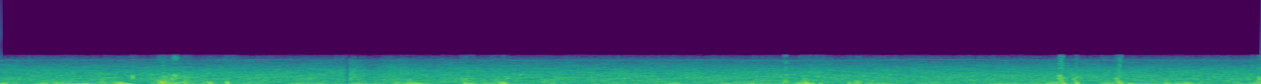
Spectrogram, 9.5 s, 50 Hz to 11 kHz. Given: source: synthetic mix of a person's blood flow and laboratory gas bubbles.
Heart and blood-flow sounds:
Doppler ultrasound of blood flow; precordium
0.96-1.03 s: bubbles
1.10-1.46 s: bubbles
1.52-1.62 s: bubbles
1.67-1.75 s: bubbles
3.44-3.56 s: bubbles
3.68-3.83 s: bubbles
5.86-5.92 s: bubbles
5.99-6.19 s: bubbles
6.34-6.47 s: bubbles
7.91-8.13 s: bubbles
8.34-8.45 s: bubbles
9.34-9.47 s: bubbles
From the record:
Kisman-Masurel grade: 223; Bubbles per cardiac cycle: several, 3 to 8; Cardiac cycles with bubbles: 10 to 50%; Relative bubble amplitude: loud (0.450 to 0.775); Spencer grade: 2 (many but less than half of the cardiac periods contain bubble signals, singularly or in groups); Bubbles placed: anywhere in the cardiac cycle

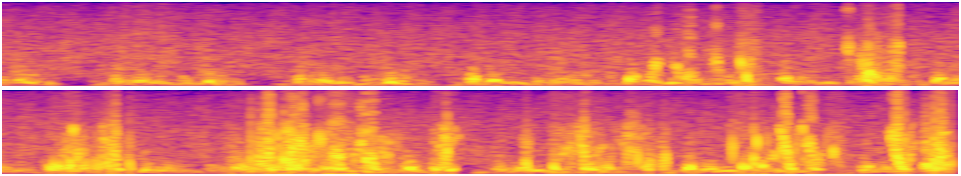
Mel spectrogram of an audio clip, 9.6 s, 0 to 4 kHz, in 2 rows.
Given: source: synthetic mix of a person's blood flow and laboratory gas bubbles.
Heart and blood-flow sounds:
Doppler ultrasound of blood flow; precordium
3.25-3.35 s: bubbles
3.38-3.54 s: bubbles
3.59-3.65 s: bubbles
3.70-3.84 s: bubbles
4.24-4.54 s: bubbles
5.02-5.50 s: bubbles
5.95-6.82 s: bubbles
6.96-7.11 s: bubbles
7.41-7.49 s: bubbles
7.54-8.17 s: bubbles
8.45-9.03 s: bubbles
9.23-9.57 s: bubbles
From the record:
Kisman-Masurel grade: 333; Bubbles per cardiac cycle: rolling drumbeat, 9 or more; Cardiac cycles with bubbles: 50 to 99%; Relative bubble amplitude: loud (0.450 to 0.775); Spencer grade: 3 (all of the cardiac periods contain showers or single bubble signals, but not dominating or overriding the cardiac motion signals); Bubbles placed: only in the low amplitude regions of the cardiac cycle

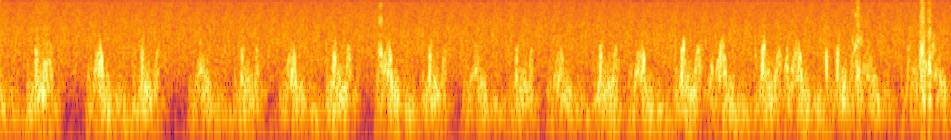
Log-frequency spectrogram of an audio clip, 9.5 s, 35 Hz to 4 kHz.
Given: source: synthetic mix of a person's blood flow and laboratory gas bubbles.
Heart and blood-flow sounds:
Doppler ultrasound of blood flow; precordium
0.34-0.49 s: bubbles
3.77-3.84 s: bubbles
8.23-8.31 s: bubbles
8.51-8.62 s: bubbles
9.18-9.35 s: bubbles
From the record:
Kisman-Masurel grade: 123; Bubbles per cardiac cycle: 1 to 2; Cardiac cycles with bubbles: 10 to 50%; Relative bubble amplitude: loud (0.450 to 0.775); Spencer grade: 2 (many but less than half of the cardiac periods contain bubble signals, singularly or in groups); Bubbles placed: anywhere in the cardiac cycle

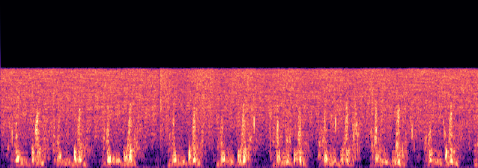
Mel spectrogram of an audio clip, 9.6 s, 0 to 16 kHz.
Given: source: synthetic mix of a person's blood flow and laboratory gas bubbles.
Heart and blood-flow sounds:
Doppler ultrasound of blood flow; precordium
0.21-0.27 s: bubbles
0.77-0.80 s: bubbles
0.84-1.04 s: bubbles
4.93-5.12 s: bubbles
5.37-5.64 s: bubbles
5.67-5.85 s: bubbles
6.36-6.63 s: bubbles
6.69-6.75 s: bubbles
7.04-7.23 s: bubbles
7.41-7.50 s: bubbles
7.54-7.67 s: bubbles
8.02-8.18 s: bubbles
8.21-8.34 s: bubbles
8.86-8.91 s: bubbles
From the record:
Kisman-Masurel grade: 221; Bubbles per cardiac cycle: several, 3 to 8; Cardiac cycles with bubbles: 10 to 50%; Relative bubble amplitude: barely perceptible (0.100 to 0.250); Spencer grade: 2 (many but less than half of the cardiac periods contain bubble signals, singularly or in groups); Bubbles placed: only in the low amplitude regions of the cardiac cycle

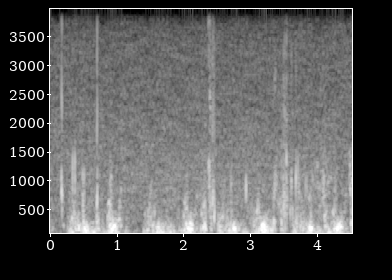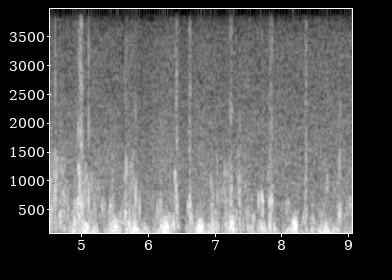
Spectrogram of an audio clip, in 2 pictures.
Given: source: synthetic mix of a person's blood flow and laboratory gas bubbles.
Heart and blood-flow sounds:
Doppler ultrasound of blood flow; precordium
0.16-0.23 s: bubbles
0.30-0.84 s: bubbles
2.23-2.59 s: bubbles
2.65-2.74 s: bubbles
2.92-2.98 s: bubbles
3.04-3.10 s: bubbles
3.27-4.24 s: bubbles
4.46-5.38 s: bubbles
5.63-5.96 s: bubbles
6.34-6.50 s: bubbles
6.58-6.67 s: bubbles
6.92-7.54 s: bubbles
7.62-7.95 s: bubbles
8.31-8.40 s: bubbles
8.53-8.94 s: bubbles
From the record:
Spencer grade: 3 (all of the cardiac periods contain showers or single bubble signals, but not dominating or overriding the cardiac motion signals); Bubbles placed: only in the low amplitude regions of the cardiac cycle

